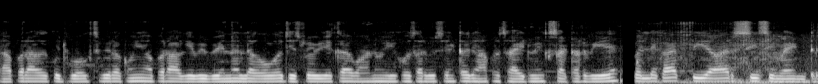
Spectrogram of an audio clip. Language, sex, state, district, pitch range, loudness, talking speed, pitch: Hindi, female, Uttar Pradesh, Etah, 135-145 Hz, -13 LUFS, 270 wpm, 140 Hz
